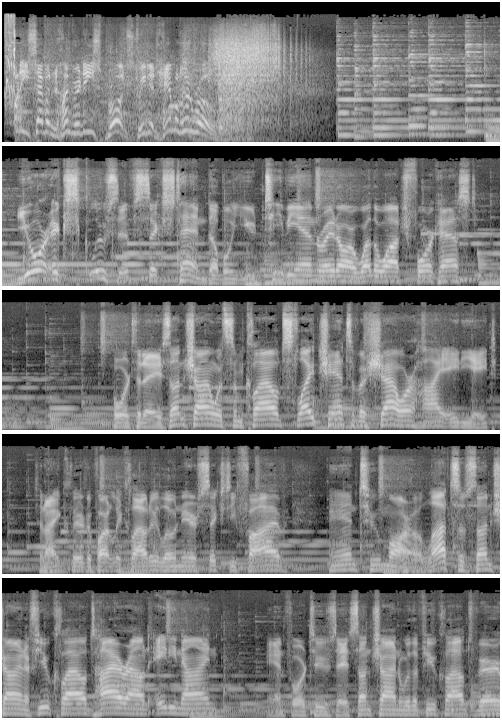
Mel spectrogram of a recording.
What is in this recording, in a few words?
aircheck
